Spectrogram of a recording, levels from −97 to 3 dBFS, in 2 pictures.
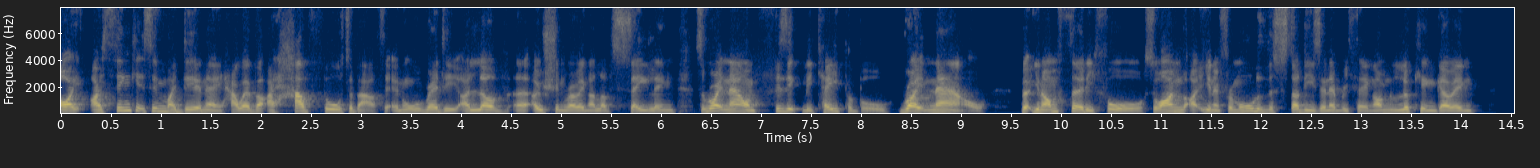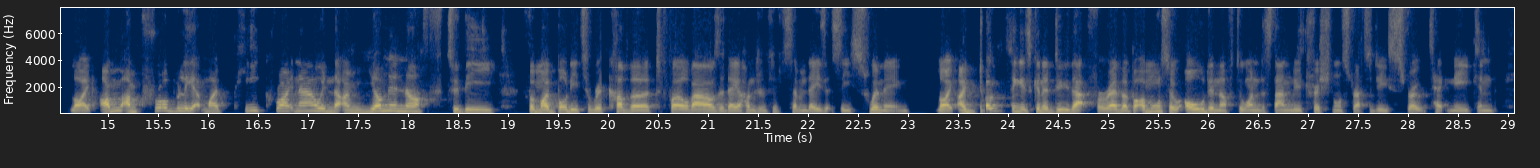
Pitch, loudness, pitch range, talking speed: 150 Hz, -31 LUFS, 130-175 Hz, 215 wpm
